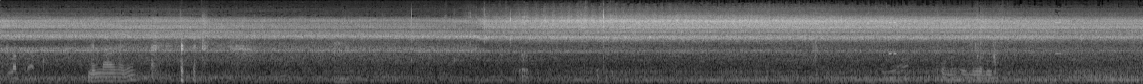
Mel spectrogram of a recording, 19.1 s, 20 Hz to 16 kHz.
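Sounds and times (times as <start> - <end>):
high-pitched whine: 0.0 - 19.0
low engine-like hum: 0.0 - 19.0.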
